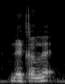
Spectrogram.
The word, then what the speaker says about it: Nicolette: Well, you can find me under my name, last name Ette. Nicole. Hey, you got to slow down. I went to public school. So you gotta slow down. Last name Ette. Ette. Pronounce it. Nicolette.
